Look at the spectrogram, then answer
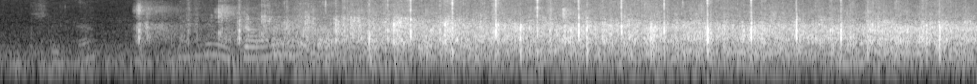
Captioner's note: audience applauds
